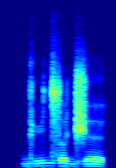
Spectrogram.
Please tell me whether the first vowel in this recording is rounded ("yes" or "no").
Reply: yes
